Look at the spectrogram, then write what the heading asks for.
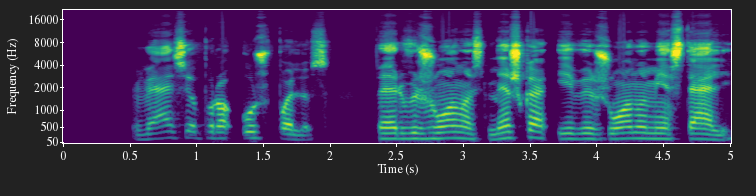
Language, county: Lithuanian, Vilnius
